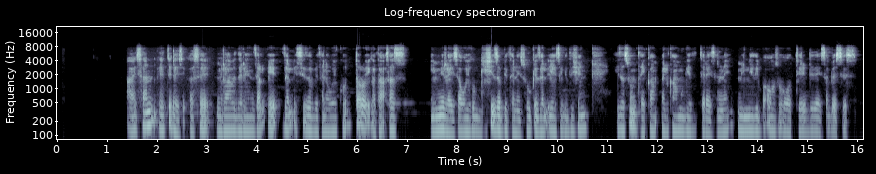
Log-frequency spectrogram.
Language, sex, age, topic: Gamo, female, 25-35, government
